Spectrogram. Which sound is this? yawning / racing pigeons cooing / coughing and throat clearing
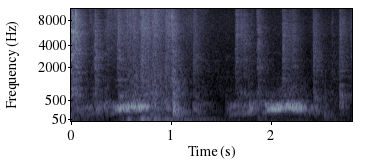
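racing pigeons cooing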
